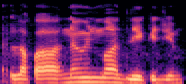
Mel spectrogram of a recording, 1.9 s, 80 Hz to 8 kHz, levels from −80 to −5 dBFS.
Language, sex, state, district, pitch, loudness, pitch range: Marathi, male, Maharashtra, Pune, 130 Hz, -16 LUFS, 125-150 Hz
